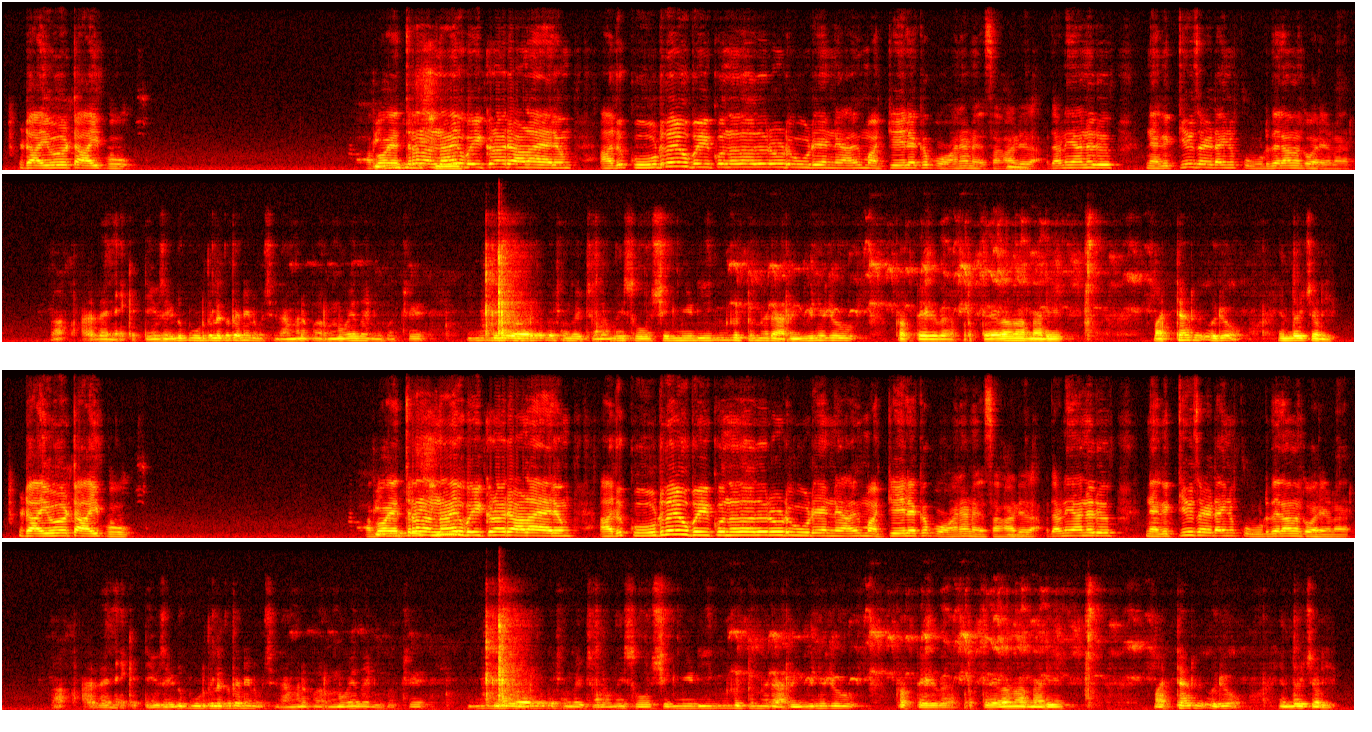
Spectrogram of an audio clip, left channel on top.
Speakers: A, on the right; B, on the left.
A: ഡൈവേർട്ട് ആയി പോവും അപ്പൊ
B: പിന്നെ
A: എത്ര
B: ഈ
A: നന്നായി
B: സോ
A: ഉപയോഗിക്കണേ ഒരാളായാലും അതും കൂടുതല് ഉപയോഗിക്കുന്നതോട് കൂടി തന്നെ അത് മറ്റേലേക്ക് പോകാനാണ് സാധ്യത
B: ഉം
A: അതാണ് ഞാന് ഒരു നെഗറ്റീവ് സൈഡ് അയിന് കൂടുതലാന്നൊക്കെ പറയാനേ
B: ആഹ് അതെ നെഗറ്റീവ് സൈഡ് കൂടുതലൊക്കെ തന്നെയാണ് പക്ഷേ ഞാന് അങ്ങന പറഞ്ഞ് പോയന്നള്ളൂ പക്ഷേ പിന്നെ ഇപ്പം വേറൊരു പ്രശ്നം എന്താന്ന് വച്ചാൽ നമ്മള് ഈ സോഷ്യൽ മീഡിയിൽ നിന്ന് കിട്ടുന്ന അറിവ് ഒരു പ്രത്യേകത പ്രത്യേകതാ എന്ന് പറഞ്ഞാല് മറ്റേത് ഒരു എന്താ വെച്ചാല്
